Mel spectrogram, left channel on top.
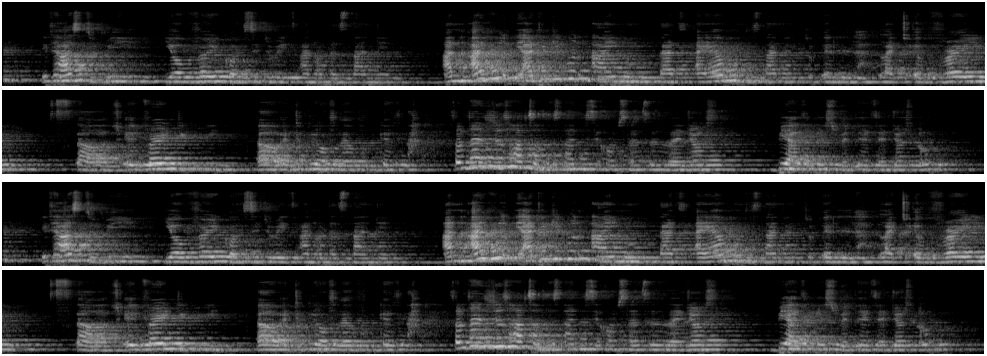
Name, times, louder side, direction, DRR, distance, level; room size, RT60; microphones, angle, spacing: voice 1, 0.4-1.3 1.6-3.9 4.4-9.8 10.6-12.0 12.4-14.0 14.4-16.9 17.5-19.2, right 1 dB, 80° right, 2 dB, 5.3 m, -26 dB
24.0 x 22.0 x 8.5 m, 1.5 s
head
